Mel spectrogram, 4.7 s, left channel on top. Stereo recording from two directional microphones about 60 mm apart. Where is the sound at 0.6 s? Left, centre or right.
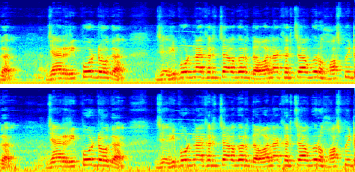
Right.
